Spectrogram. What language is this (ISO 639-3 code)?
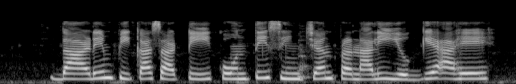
mar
